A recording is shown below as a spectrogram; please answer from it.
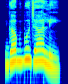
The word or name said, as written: ಗಬ್ಬುಜಾಲಿ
